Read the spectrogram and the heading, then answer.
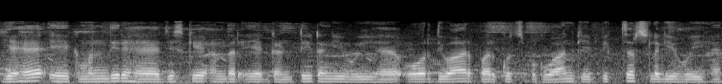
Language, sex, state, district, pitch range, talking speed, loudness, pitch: Hindi, male, Rajasthan, Bikaner, 120-135 Hz, 175 wpm, -15 LUFS, 125 Hz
